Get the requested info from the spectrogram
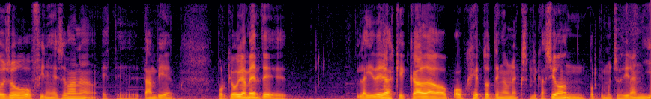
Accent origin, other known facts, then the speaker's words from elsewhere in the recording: San José, Mendoza, Argentina; born there; el Uribe de San José, donde yo nací.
